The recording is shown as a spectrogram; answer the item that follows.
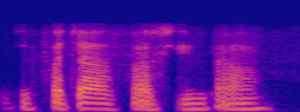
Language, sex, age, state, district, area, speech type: Hindi, male, 18-30, Uttar Pradesh, Pratapgarh, rural, conversation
